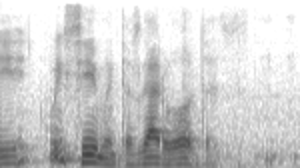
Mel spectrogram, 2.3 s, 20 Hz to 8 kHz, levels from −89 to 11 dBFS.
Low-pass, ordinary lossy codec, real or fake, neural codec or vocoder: 7.2 kHz; none; fake; vocoder, 44.1 kHz, 80 mel bands, Vocos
